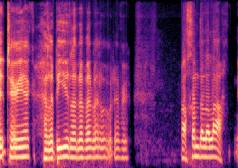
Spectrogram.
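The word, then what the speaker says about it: الحمد لله: Alhamdulillah. Yeah. Alhamdulillah.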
